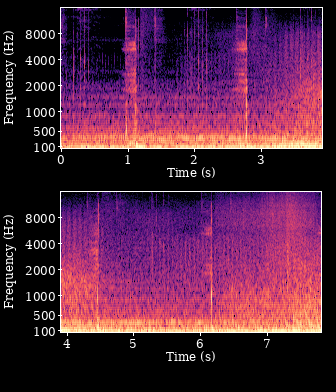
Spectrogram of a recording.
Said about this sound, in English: So there's this idea that perhaps in the same way that whales call to each other, sandworms have a way of communicating, but it's this deep thumping sound, and that's why they respond to the thumpers.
